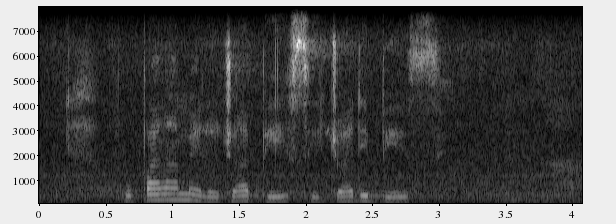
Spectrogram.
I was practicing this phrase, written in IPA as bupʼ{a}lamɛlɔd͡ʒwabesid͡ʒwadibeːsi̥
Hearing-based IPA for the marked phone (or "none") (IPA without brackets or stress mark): a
